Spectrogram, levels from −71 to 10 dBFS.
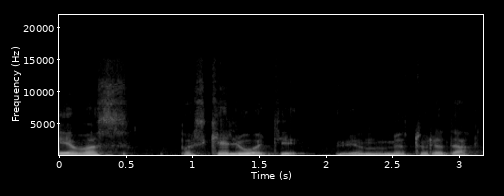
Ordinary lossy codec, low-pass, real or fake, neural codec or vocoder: Opus, 24 kbps; 14.4 kHz; real; none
